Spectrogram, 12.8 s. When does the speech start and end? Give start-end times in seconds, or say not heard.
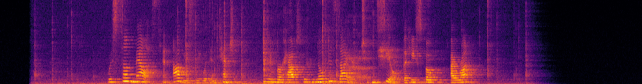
2.1-9.3.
